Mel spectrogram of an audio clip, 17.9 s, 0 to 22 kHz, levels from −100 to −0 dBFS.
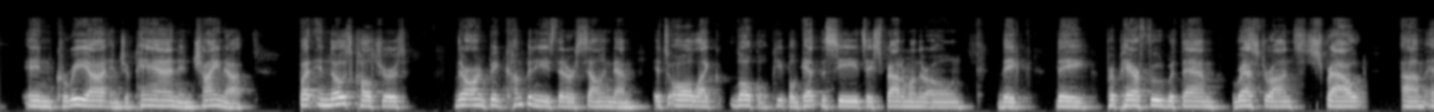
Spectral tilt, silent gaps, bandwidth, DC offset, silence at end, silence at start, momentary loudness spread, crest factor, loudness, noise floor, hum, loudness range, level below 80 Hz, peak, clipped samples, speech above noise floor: -6.5 dB/octave; none; 12.5 kHz; under 0.1%; 0 s; 0.3 s; 9 LU; 16 dB; -26 LUFS; -80 dBFS; none; 2 LU; -68 dBFS; -10 dBFS; under 0.1%; 55 dB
